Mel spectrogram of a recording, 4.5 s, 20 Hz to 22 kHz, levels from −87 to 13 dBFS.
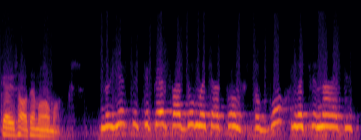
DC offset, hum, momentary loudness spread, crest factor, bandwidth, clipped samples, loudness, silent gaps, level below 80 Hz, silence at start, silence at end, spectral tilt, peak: under 0.1%; none; 7 LU; 12 dB; 3 kHz; under 0.1%; -21 LUFS; none; -56 dBFS; 0 s; 0.1 s; -11 dB/octave; -8 dBFS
